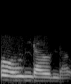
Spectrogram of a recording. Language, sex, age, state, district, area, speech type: Malayalam, female, 60+, Kerala, Wayanad, rural, conversation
